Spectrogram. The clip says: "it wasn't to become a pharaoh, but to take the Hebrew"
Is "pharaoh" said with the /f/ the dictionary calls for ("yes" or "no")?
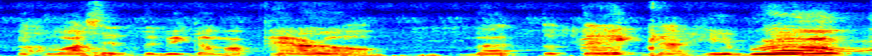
no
